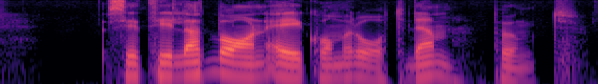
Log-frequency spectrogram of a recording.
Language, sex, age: Swedish, male, 49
